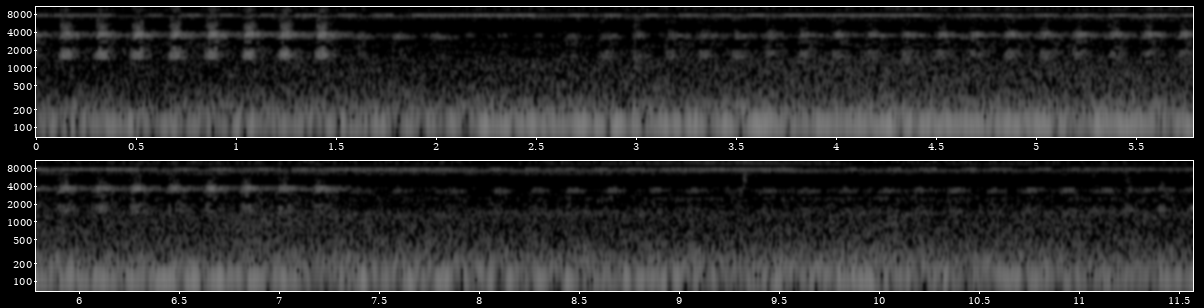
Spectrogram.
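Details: In a rice paddy at night a frog opens with a loud, rapid string of pulsed croaks, then continues in softer rattling runs that fade away, with steady high whining background noise throughout.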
